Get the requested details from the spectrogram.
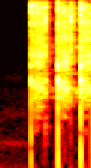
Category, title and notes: Sound effects > Objects / House appliances
lighters are great for lighting things quickly and easily. You can use them for birthday candles, holiday decorations and many other things. I have created this sound by myself and its not AI generated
